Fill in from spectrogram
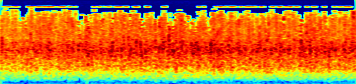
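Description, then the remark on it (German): Steady, dense applause from a large audience in Munich, greeting friends in the Netherlands, many hands clapping at once in a continuous loud wash of sound with no individual claps standing out and no talking. “Applaus aus München für euch in den Niederlanden.”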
